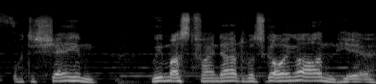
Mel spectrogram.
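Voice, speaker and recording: A man's put-on character voice, fairly high in pitch with ordinary pitch variation and a fairly slow pace, over faint music in the background. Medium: actual play. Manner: fussy, old-fashioned.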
